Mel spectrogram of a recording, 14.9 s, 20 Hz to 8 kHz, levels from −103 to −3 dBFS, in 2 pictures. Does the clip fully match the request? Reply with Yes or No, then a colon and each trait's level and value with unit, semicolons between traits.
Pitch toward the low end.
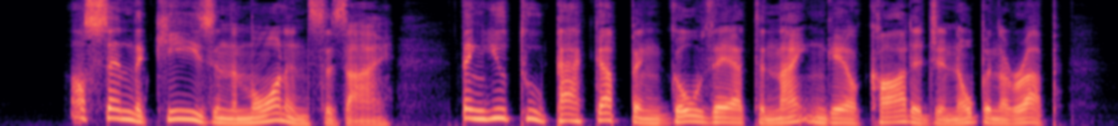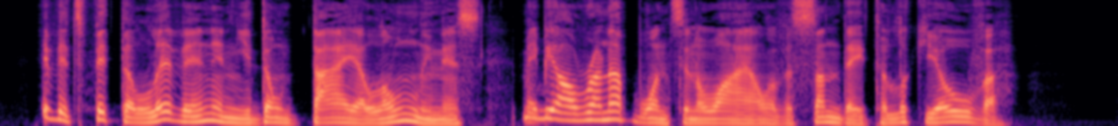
Yes: low, 110 Hz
